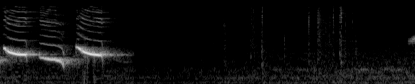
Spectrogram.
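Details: Black-throated laughingthrush singing a wild-type song in the morning: three loud whistled notes sliding down from high to lower pitch within about one second, then quiet with faint clicks.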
